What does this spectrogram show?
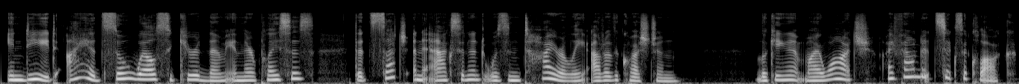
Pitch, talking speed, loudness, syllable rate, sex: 210 Hz, 170 wpm, -19 LUFS, 4.8 syllables/s, female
